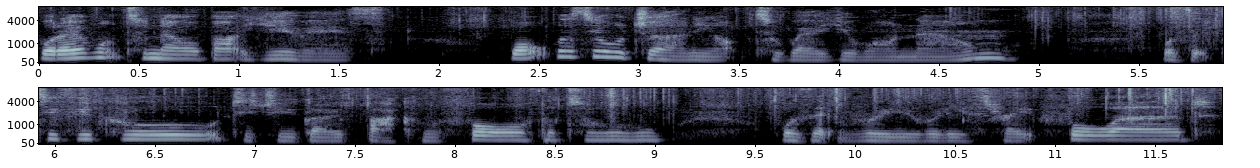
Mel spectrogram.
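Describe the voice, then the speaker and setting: A woman speaks in a calm tone at a very deep, low pitch. Her pace is fairly slow, with ordinary pitch variation. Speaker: psychotherapist and Reiki practitioner who makes ASMR videos. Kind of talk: soft-spoken ASMR talk to camera. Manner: soft-spoken, calm, intimate.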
